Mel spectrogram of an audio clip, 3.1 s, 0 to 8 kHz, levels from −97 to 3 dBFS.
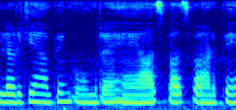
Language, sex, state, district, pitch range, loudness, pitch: Hindi, female, Bihar, Sitamarhi, 205-225 Hz, -44 LUFS, 215 Hz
